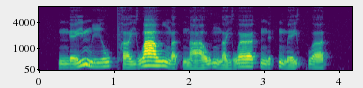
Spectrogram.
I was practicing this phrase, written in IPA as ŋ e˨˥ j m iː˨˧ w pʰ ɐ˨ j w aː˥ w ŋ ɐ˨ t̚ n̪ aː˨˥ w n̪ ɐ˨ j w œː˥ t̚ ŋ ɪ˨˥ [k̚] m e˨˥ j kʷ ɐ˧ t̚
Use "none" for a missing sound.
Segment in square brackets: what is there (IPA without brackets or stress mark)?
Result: k̚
